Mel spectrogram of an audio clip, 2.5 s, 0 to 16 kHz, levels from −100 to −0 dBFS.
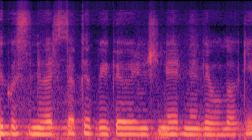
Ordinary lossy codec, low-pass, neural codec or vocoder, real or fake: Opus, 32 kbps; 14.4 kHz; codec, 32 kHz, 1.9 kbps, SNAC; fake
